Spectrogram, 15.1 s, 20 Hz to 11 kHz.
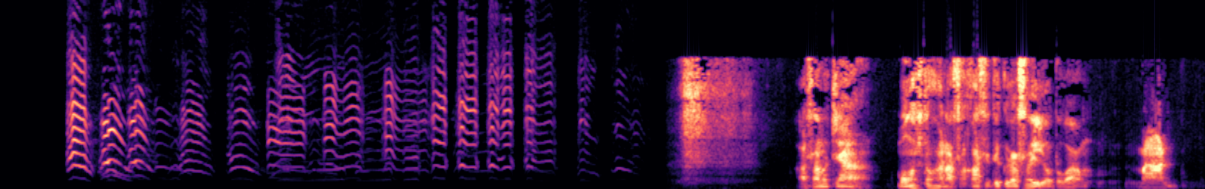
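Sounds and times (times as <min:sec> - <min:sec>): bird calling in rapid notes: 0:00.8 - 0:08.0.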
